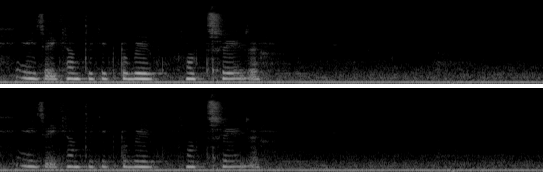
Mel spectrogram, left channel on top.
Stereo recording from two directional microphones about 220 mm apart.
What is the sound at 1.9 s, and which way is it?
Speech, 90° left.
